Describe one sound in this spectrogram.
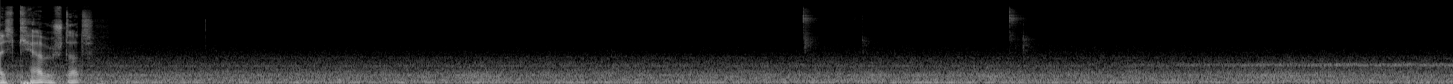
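A train engine hums steadily as the train rolls along.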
